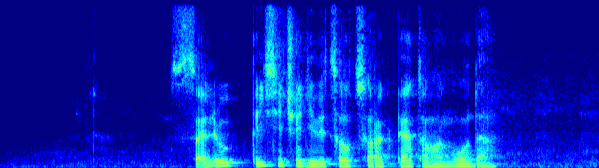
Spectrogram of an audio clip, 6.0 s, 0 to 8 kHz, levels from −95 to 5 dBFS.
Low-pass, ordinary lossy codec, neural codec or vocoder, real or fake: none; none; codec, 16 kHz, 8 kbps, FunCodec, trained on Chinese and English, 25 frames a second; fake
